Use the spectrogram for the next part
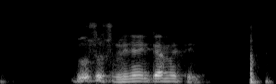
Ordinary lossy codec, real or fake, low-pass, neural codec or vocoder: Opus, 16 kbps; fake; 7.2 kHz; codec, 16 kHz, 4 kbps, FunCodec, trained on Chinese and English, 50 frames a second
